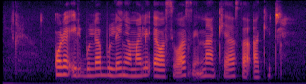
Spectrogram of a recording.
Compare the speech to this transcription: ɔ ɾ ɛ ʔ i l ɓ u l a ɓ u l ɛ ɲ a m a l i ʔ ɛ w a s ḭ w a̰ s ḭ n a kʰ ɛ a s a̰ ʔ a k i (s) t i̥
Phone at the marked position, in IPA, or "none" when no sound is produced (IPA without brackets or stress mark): none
